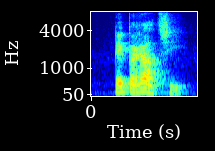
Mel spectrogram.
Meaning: repair
- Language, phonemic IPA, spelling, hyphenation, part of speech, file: Dutch, /ˌreː.paːˈraː.(t)si/, reparatie, re‧pa‧ra‧tie, noun, Nl-reparatie.ogg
